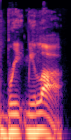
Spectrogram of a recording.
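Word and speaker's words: brit milah: are certainties that the the Eastern European or the European Ashkenazi Jews pronounce certainties as s's mm-hmm so the technical Hebrew is breat Mila okay I'm the company no the Covenant but the Ostrom changes breat to bris okay so I just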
